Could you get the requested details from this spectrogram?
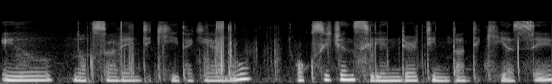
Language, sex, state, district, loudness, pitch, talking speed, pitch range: Nagamese, female, Nagaland, Kohima, -17 LUFS, 180 Hz, 120 wpm, 175-200 Hz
